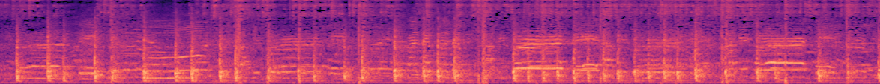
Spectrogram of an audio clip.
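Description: Several half-moon tambourines shaken and struck in a fast, steady rhythm, with voices singing along.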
